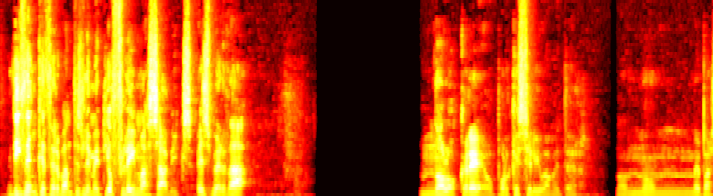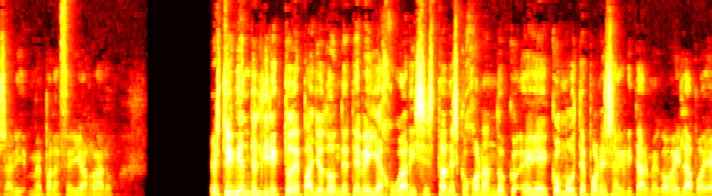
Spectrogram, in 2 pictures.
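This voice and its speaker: A young man from streaming casually, crude and animated, swearing constantly as he talks to his chat. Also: on the high side, fairly quick, dry recording.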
